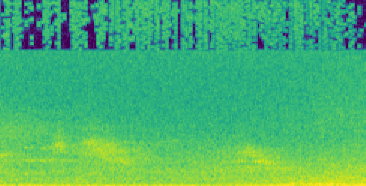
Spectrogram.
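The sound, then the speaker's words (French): Bees in the Parc du Coteau buzz steadily and softly, a continuous droning hum with slight rises and falls in pitch, heard alone without any voices over it. “Les abeilles du parc du Coteau.”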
